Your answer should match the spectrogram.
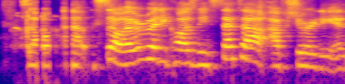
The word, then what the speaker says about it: Seta: name is seta yes it's not set i said yes but i made it easier but um so if i wanted to introduce myself my name is actually so it rhymes better you know it sounds nicer like a little bit italian vowel sounds but anyways um i'm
